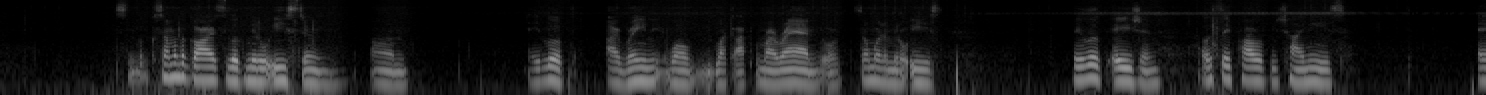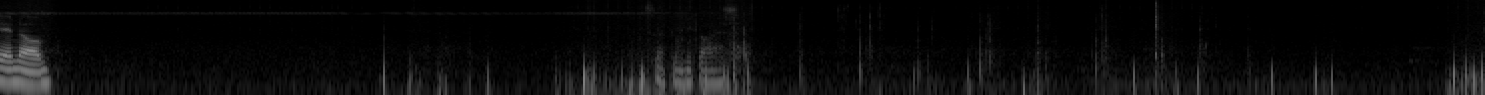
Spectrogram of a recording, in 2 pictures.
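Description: Footsteps shuffle softly over grass and pavement.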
